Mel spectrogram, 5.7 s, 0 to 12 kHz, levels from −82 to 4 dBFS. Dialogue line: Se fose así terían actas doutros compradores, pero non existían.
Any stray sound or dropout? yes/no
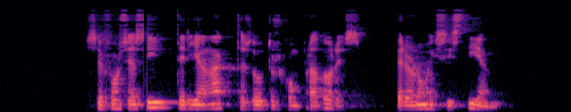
yes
